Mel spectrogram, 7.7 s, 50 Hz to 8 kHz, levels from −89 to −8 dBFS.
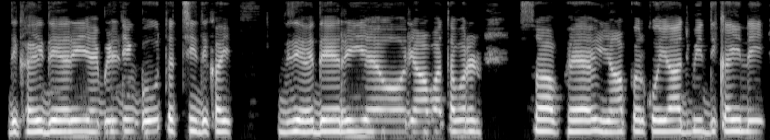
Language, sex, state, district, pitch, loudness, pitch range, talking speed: Rajasthani, male, Rajasthan, Churu, 235 Hz, -17 LUFS, 230-240 Hz, 200 wpm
